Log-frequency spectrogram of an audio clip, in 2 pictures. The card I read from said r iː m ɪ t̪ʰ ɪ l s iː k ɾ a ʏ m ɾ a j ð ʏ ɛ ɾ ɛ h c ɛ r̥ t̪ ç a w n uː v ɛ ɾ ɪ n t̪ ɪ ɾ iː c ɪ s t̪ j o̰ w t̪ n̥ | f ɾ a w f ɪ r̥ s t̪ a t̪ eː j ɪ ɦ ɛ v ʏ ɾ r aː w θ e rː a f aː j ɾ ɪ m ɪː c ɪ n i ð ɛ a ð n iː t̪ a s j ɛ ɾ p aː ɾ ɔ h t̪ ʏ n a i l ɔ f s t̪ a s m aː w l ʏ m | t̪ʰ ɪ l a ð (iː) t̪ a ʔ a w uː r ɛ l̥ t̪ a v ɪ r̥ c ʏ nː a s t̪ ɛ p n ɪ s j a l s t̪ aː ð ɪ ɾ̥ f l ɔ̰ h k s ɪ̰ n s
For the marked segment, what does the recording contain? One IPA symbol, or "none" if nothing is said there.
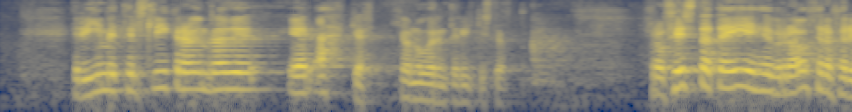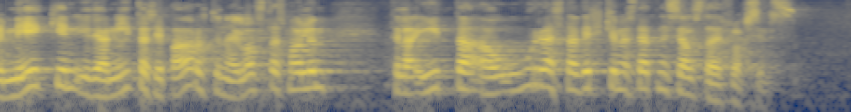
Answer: iː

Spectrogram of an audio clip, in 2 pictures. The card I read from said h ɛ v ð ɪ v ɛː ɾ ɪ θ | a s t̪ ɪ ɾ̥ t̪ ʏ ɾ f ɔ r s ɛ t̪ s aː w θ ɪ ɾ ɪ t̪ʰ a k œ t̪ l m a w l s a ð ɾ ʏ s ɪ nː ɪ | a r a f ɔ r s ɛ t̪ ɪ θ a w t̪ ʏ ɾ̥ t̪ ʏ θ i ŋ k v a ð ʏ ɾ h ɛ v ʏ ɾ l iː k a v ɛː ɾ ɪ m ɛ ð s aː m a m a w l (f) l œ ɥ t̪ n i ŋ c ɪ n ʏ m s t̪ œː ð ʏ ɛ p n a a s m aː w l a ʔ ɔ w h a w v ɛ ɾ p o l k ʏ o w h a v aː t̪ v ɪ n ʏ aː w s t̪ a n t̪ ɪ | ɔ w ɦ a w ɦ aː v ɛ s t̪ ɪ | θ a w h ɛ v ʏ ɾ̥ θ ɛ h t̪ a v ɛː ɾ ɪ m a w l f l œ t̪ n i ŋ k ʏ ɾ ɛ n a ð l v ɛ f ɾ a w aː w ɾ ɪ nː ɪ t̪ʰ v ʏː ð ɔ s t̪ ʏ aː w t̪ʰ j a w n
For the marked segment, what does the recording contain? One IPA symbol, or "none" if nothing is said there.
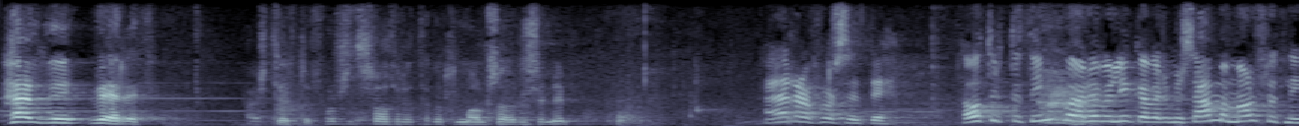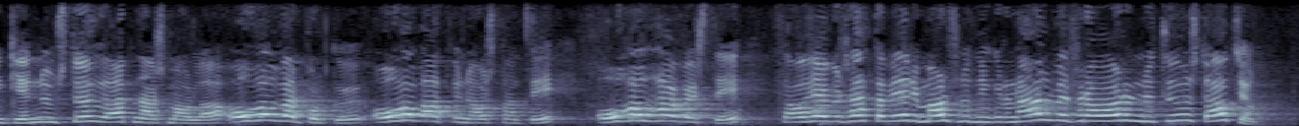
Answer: f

